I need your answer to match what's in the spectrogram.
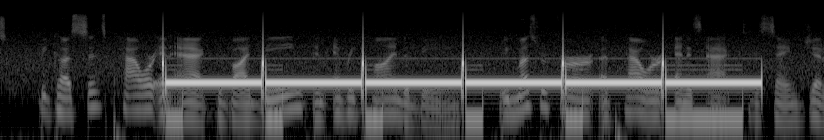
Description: Radio time signal (WWVH, Hawaii), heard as ticks, one a second, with speech in English.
